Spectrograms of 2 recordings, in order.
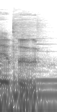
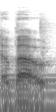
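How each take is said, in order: First: The vowel sounds like the 'oo' in boot. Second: The vowel sounds like the 'ow' in cow. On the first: This is a playful way of saying it. "I mostly say oot and a boot because it's just fun to say" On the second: This is the everyday way of saying it. "usually when I say the word about, I say about"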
